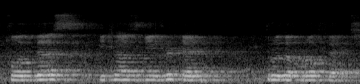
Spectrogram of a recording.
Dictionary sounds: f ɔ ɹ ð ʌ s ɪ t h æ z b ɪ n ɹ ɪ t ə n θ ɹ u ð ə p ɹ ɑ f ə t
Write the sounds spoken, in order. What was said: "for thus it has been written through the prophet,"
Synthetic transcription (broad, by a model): f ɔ ɹ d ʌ s ɪ t h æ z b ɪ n ɹ ɪ t ə n t ɹ u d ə p ɹ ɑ f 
